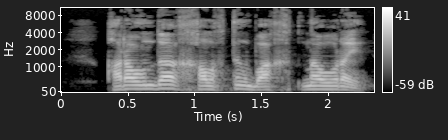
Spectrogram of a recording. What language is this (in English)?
Kazakh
